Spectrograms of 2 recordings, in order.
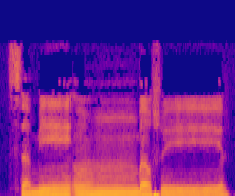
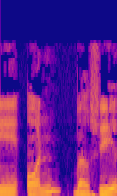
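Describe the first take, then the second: First: The n becomes a slightly nasal m sound. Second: The first word ends with a plain n sound.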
